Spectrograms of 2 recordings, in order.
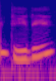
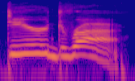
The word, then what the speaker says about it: Deirdre: Hi, Dee Dee. Deirdre. I know it's got that tricky second syllable, but I figured it out by age 2.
